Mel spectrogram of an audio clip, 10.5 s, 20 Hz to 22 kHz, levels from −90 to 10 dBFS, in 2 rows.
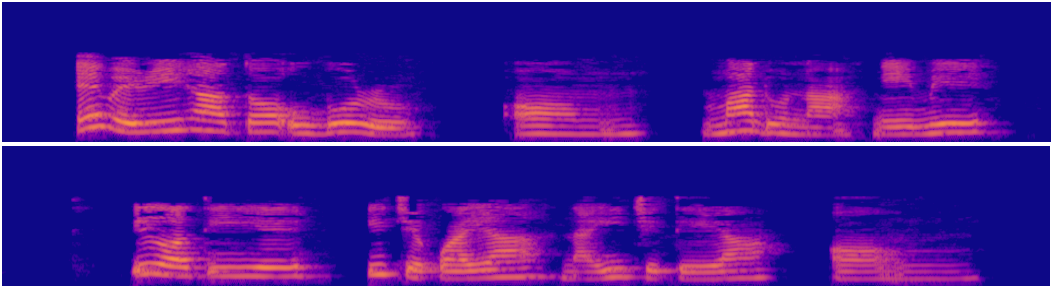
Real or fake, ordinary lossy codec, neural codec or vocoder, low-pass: real; MP3, 24 kbps; none; 7.2 kHz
